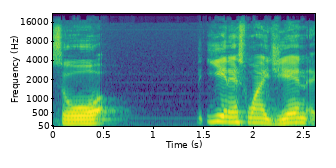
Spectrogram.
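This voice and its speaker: A man speaks with a Scottish accent and ordinary pitch variation. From Scotland. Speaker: conference speaker, young nuclear professionals network chair. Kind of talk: conference talk. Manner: hesitant with many fillers.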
